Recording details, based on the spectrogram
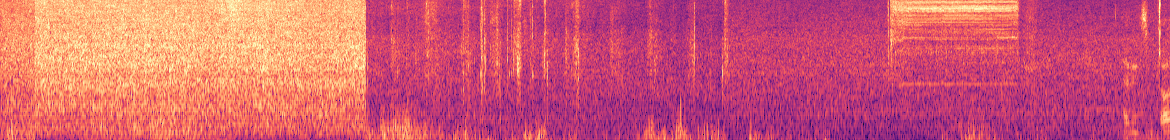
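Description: Strong ocean waves and a fast sea current off a beach in Bali, loud wind-blown surf roaring steadily at first, then rougher gusting water with bursts of rushing, voices heard over it.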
